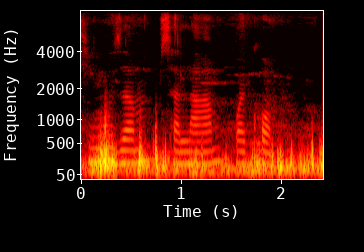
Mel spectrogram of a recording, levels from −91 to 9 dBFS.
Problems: low volume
